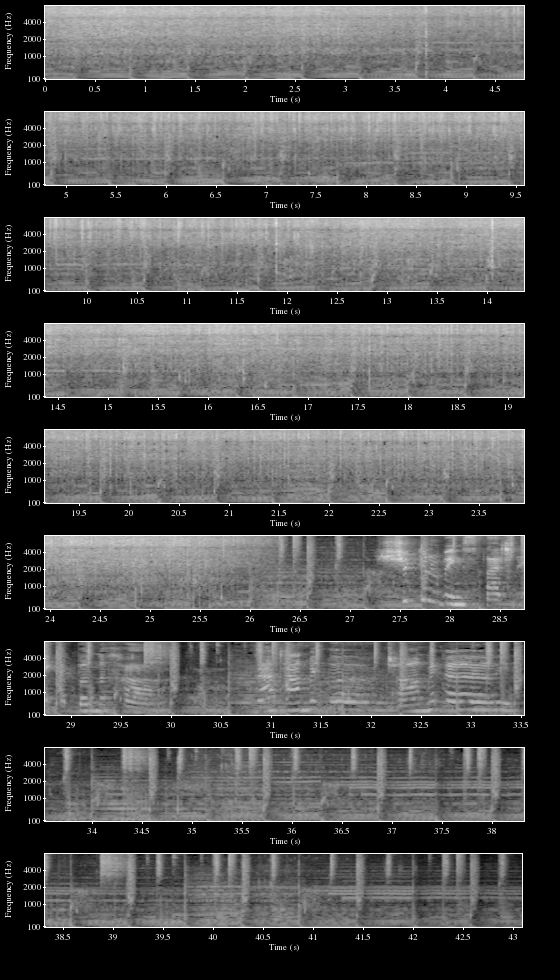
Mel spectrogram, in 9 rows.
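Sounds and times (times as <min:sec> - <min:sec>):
chicken wings sizzling in oil: 0:00.0 - 0:26.2
oil crackling and popping: 0:00.0 - 0:26.2.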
